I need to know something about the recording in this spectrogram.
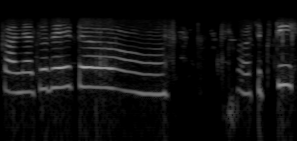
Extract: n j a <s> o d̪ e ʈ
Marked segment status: incorrect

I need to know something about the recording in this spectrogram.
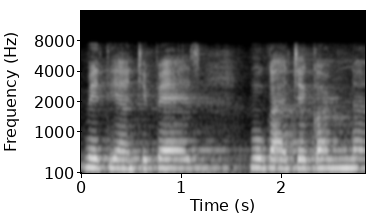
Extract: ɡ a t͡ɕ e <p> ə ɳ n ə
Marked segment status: incorrect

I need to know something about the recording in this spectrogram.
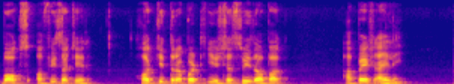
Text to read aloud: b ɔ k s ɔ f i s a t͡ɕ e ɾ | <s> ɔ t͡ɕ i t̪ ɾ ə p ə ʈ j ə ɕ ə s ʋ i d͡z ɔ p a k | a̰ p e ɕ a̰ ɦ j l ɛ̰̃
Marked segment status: incorrect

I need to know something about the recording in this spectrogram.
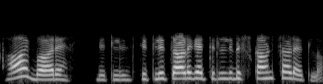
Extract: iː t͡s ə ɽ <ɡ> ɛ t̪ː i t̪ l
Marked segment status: correct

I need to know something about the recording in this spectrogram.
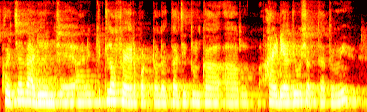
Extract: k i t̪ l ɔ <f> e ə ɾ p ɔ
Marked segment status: correct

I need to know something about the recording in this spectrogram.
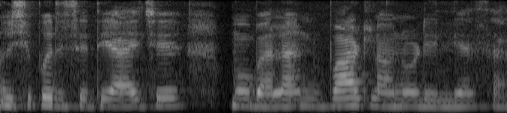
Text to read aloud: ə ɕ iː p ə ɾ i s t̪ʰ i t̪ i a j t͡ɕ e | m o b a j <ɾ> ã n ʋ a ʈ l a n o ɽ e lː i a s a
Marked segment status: incorrect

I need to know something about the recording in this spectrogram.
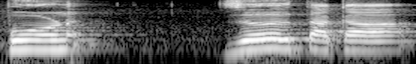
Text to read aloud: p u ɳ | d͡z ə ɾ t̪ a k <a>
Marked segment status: correct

